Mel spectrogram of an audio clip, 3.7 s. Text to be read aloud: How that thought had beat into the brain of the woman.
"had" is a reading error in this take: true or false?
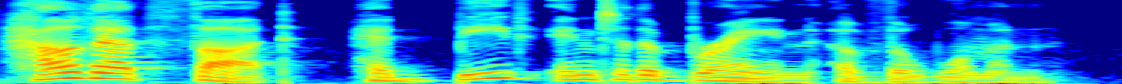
false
